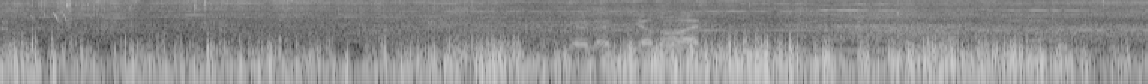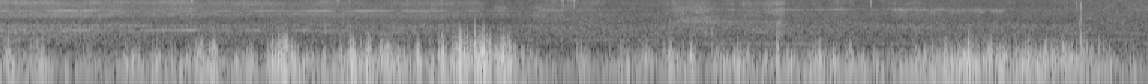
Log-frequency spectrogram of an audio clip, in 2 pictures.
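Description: A small drone whines faintly high overhead.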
